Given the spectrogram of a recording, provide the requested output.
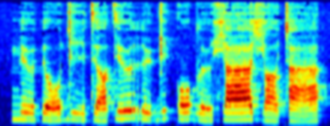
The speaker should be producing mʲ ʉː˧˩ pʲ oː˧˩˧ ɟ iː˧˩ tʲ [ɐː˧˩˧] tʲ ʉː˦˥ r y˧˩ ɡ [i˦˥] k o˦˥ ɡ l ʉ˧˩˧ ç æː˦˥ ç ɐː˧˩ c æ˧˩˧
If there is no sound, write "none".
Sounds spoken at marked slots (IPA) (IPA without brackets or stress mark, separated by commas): ɐː˧˩˧, i˦˥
